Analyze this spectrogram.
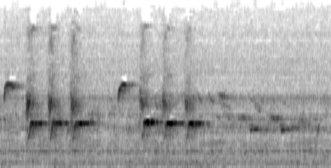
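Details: Wood sandpiper on the drained Křižák pond near Turnov, Bohemian Paradise, Czech Republic, gives two quick bursts of three or four high, sharp whistled notes, chiff-iff-iff, about a second apart; faint background hiss.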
